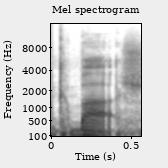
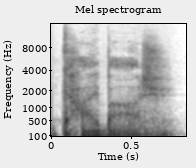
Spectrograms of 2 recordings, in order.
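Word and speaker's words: kibosh: There is a very large population of people that say kaibos. Really? I've never heard it. Yeah. Not once. And the supposedly the pronunciation can go either way. I'm like, how how can a word be pronounced in two different ways?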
